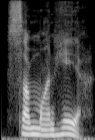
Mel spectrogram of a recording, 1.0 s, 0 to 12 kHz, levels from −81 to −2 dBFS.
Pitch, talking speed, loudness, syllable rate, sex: 135 Hz, 190 wpm, -17 LUFS, 6.6 syllables/s, female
